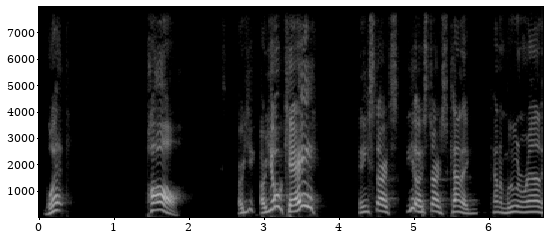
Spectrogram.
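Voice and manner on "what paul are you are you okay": higher, louder startled call to Paul; alarmed call. Acted. Believers calling to Paul as he stirs, startled and louder. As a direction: check on him, suddenly hopeful.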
